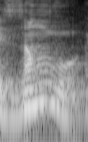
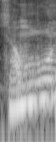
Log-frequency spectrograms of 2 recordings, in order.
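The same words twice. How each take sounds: First: જમવું begun with a buzzing z, zamvu, as in ooze; z sound. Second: જમવું with a plain j sound at the start; wrong sound. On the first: Teacher showing students the right z sound, said correctly. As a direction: buzz a z at the start of જમવું. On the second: Teacher showing students the wrong way to say ooze. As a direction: start જમવું with the ordinary j, as the mistake. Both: Shown as a demonstration. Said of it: "જમવું નથી".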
